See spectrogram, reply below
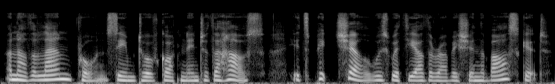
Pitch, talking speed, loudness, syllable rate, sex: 195 Hz, 225 wpm, -19 LUFS, 6.0 syllables/s, female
